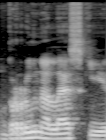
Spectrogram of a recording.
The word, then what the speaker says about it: Brunelleschi: Filippo Brunelleschi is how you say his last name.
